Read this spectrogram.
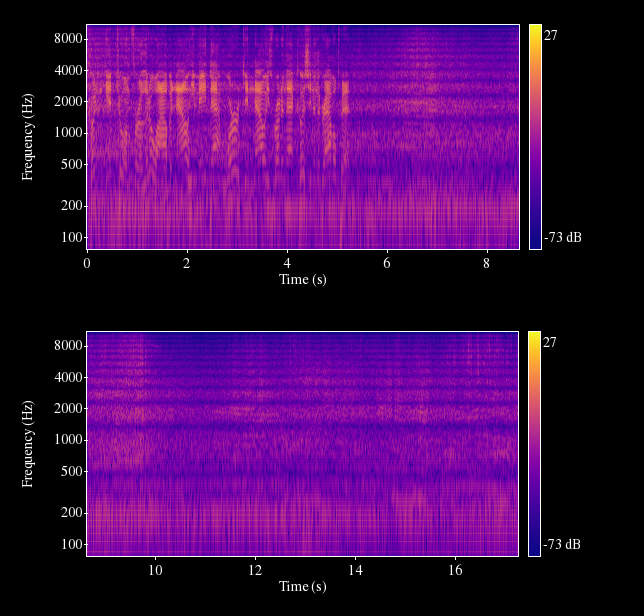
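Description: Off-road buggy engines roar and whine as the buggies race around a dirt track.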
